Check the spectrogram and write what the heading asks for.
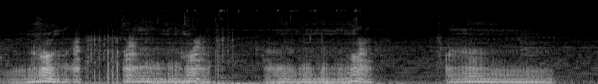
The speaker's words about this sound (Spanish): Después de caminar un rato entre la oscuridad, el perro se detuvo y comenzó a gruñirle a algo que mi padre no era capaz de ver.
